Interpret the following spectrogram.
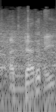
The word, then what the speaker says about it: Antetokounmpo: Here's and nobody has more pronunciations than Giannis Antetokounmpo, but in the pronunciation guide in the Milwaukee game notes, it is Antetokounmpo.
